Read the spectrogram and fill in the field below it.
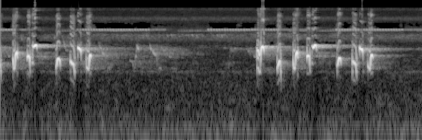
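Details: Song of a caged red-whiskered bulbul, meant to attract wild birds: two lively phrases of loud, bubbling whistled notes, each about a second long, separated by a short pause, with a thin constant high tone behind.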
